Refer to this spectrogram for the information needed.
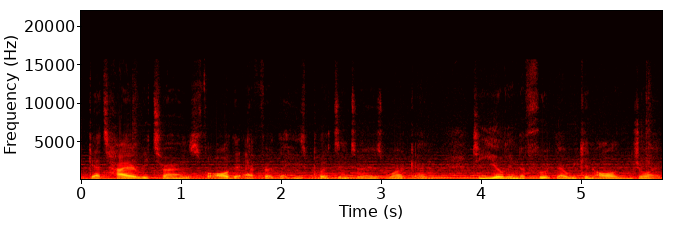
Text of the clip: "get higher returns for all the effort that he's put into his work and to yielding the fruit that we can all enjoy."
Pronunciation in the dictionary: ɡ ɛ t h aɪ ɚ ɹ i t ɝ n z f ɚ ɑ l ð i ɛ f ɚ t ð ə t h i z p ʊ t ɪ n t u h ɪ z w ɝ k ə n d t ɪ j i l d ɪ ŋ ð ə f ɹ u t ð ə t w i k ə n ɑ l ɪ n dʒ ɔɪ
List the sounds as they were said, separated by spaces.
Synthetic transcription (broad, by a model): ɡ ɛ t h aɪ ɚ ɹ i t ɝ n z f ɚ ɑ l ð i ɛ f ɚ t ð ə t h i z p ʊ t ɪ n t u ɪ z w ɝ k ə n t ɪ j i l d ɪ ŋ ð ə f ɹ u t ð ə t w i k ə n ɑ l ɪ n dʒ ɔɪ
